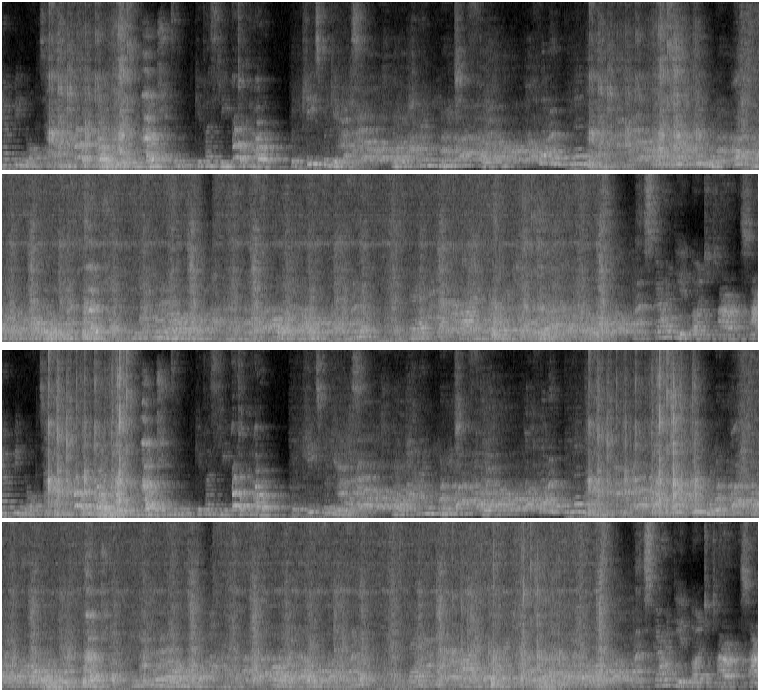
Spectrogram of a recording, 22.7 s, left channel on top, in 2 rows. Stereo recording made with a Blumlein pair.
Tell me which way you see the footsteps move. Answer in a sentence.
You can hear the footsteps go from the left side to the right.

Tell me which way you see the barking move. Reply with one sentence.
In this clip you hear the barking stay put.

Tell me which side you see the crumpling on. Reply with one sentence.
In this clip you hear the crumpling on the right.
